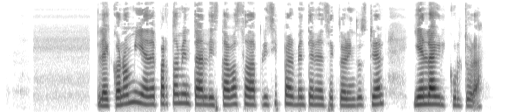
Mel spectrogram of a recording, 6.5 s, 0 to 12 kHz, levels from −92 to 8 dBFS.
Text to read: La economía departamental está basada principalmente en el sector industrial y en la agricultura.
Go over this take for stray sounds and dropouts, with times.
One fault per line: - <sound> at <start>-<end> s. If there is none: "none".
none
